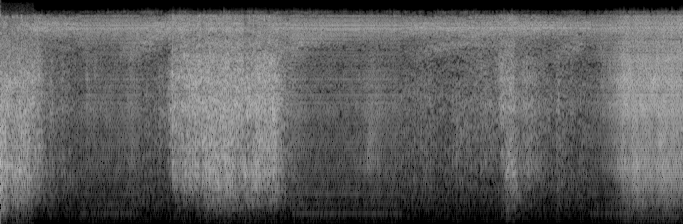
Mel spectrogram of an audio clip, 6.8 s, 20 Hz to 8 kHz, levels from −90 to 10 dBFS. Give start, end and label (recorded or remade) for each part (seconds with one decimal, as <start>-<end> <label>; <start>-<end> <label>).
0.0-0.8 recorded; 0.8-1.4 remade; 1.4-2.9 recorded; 2.9-4.0 remade; 4.0-5.9 recorded; 5.9-6.8 remade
